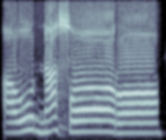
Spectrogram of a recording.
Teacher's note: را کو موٹا پڑھنا ہے، یہ صوت بھی موٹا ہے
